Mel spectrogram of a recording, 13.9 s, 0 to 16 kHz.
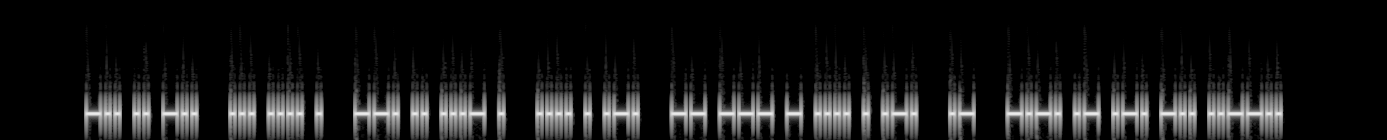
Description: Morse code, heard as a keyed tone, about 25 wpm, 700 Hz. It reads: DID SHE GIVE HER MOTHER A CARD?
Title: Sentences from Top 1000 Words - Review Part 4 - 25wpm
